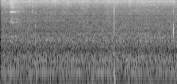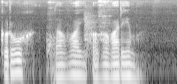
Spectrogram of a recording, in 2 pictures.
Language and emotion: Russian, neutral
